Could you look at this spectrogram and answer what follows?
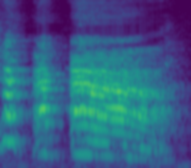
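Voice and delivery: loud, cackling witch laugh; witch cackle. Shown as a demonstration. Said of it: "we can cackle like a witch".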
